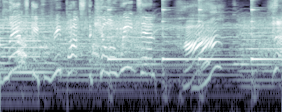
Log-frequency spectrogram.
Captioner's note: doorbell rings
